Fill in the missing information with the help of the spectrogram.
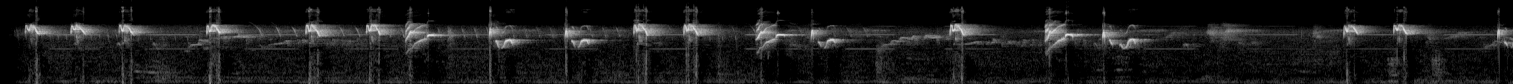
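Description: Oriental magpie-robin (kacer) singing in a rapid series of loud, sharp, high-pitched phrases, about one or two a second, many sweeping downward in pitch. There is a short lull about three-quarters of the way through.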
